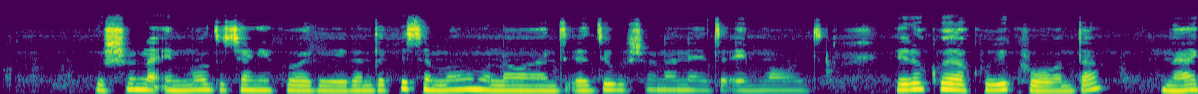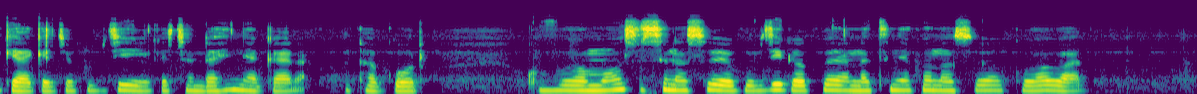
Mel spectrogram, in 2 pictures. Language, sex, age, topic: Rundi, female, 25-35, education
